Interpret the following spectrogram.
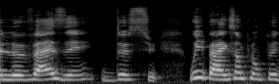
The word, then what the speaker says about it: dessus: difficile peut-être pour vous vous devez bien prononcer u et pas où une ou d'ong pourquoi c'est important et pourquoi j'insiste sur ça et bien c'est parce qu'il faut faire la différence entre dessus et dessous dessus dessous donc si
